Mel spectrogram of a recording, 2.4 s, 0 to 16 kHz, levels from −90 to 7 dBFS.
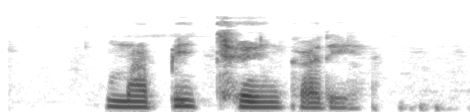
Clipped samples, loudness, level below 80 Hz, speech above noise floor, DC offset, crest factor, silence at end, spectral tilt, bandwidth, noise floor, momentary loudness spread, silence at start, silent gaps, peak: under 0.1%; -27 LUFS; -74 dBFS; 49 dB; under 0.1%; 20 dB; 0.55 s; -6.5 dB/octave; 9.2 kHz; -75 dBFS; 12 LU; 0.55 s; none; -8 dBFS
